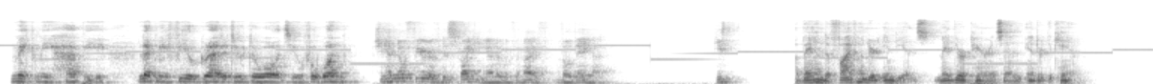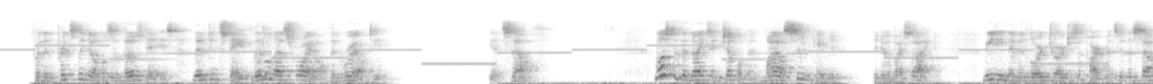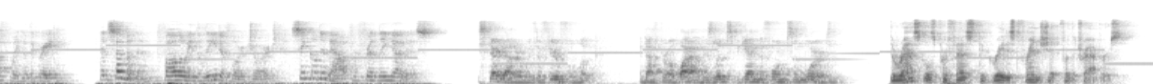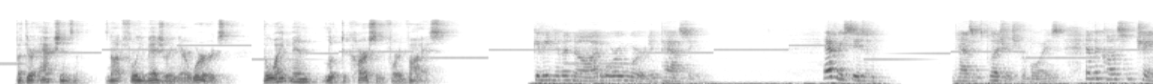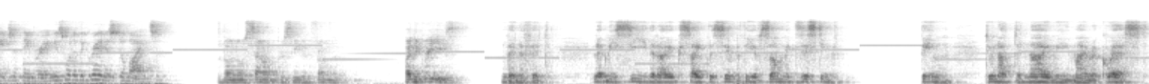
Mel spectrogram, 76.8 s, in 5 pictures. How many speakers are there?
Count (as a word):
four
